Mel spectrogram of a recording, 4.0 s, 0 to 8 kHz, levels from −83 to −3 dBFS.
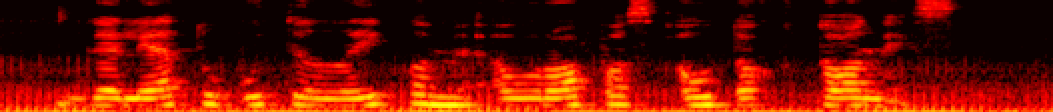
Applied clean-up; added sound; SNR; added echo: none; Purr; 8 dB; none.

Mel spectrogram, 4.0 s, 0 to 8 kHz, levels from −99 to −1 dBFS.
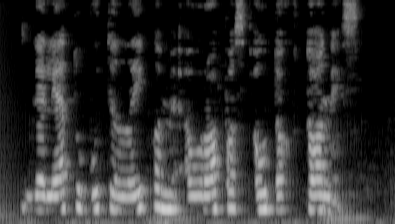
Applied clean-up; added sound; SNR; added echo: classical method log-MMSE.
